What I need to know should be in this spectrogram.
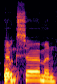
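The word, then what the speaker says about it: Erick Sermon: Eric Sermon. – Sermon, ja, die Betonung.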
